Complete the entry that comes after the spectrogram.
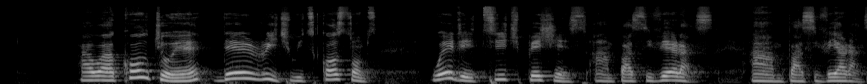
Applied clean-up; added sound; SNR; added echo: neural mask model Resemble Enhance denoiser.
